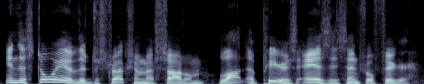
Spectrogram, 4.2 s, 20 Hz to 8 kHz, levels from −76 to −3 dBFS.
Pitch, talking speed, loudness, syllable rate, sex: 135 Hz, 200 wpm, -19 LUFS, 5.6 syllables/s, male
